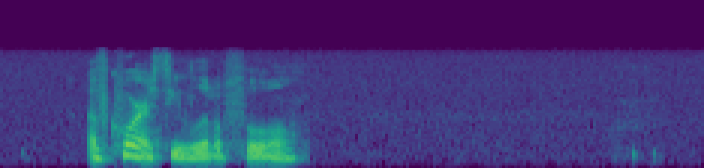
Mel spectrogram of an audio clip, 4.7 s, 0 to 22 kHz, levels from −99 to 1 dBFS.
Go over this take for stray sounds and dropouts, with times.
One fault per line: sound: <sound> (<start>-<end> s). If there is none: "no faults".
no faults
